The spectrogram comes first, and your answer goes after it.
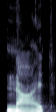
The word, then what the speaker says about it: knight: después tiene una N, solo vamos a pronunciar la N y no vamos a pronunciar la K. Por ejemplo, know, que significa saber, knee, que significa rodilla, knife, que significa cuchillo, knight, que significa caballero, o knock, que significa golpear.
